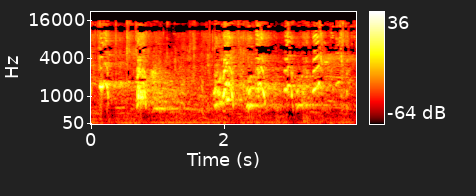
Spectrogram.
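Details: English Springer Spaniel going after a squirrel, also a tree climber; a series of excited, high whining yips with tonal, wavering notes, bursts repeating every half second or so with brief pauses between.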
